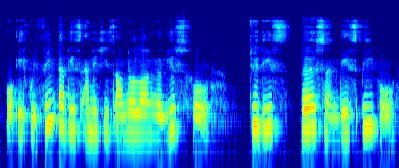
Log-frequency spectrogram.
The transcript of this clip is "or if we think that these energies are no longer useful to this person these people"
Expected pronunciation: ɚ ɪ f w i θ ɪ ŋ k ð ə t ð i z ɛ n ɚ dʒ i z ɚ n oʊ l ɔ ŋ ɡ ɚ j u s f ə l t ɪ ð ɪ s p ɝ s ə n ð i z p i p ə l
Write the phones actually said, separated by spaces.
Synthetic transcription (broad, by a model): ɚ ɪ f w i θ ɪ ŋ k ð ə t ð i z ɛ n ɚ dʒ i z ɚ n oʊ l ɔ ŋ ɡ ɚ j u s f ə l t ɪ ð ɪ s p ɝ s ə n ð i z p i p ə l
